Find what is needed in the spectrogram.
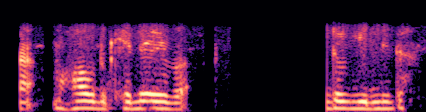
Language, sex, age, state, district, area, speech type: Manipuri, female, 45-60, Manipur, Churachandpur, rural, conversation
